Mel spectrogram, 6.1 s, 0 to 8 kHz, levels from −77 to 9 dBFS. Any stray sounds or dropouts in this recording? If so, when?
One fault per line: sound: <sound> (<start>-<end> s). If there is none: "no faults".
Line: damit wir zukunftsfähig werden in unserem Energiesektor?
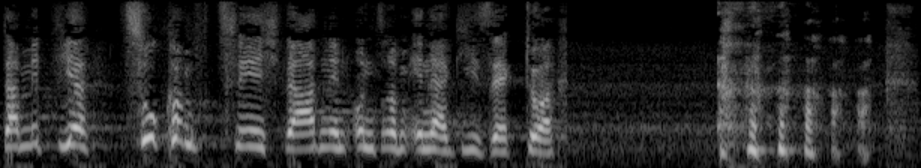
sound: laugh (4.8-5.8 s)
